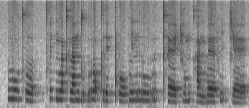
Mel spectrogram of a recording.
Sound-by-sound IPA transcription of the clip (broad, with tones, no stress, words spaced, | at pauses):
luː˧tʰɤː˨˩t̚ | tʰe˦˥k̚nu˧a̯kʰla˦˥n du˨˩ʔrɔ˥˩ʔtre˨˩k̚ pʰoː˩˦pli˦˥nruː˧rɯ˥˩k̚ tʰɛː˨˩t͡ɕo˦˥m kʰa˨˩ŋbɛː˨˩ fi˦˥ʔt͡ɕɛː˨˩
